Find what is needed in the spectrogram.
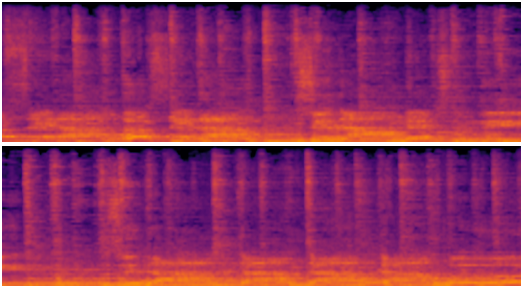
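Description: A live acoustic duo playing: two acoustic guitars strummed steadily, with male singing into microphones over a PA.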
